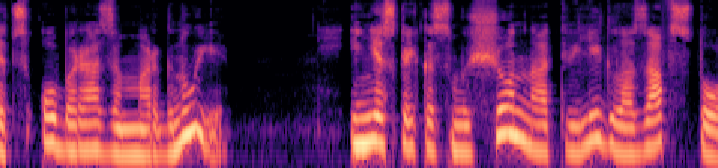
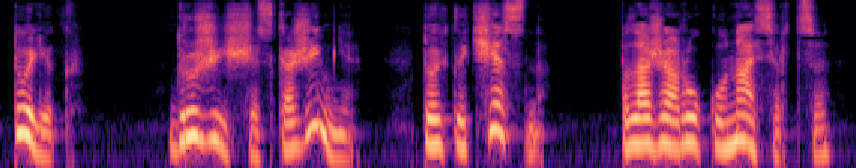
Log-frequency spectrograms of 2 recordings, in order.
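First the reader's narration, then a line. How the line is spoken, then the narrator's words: Anxious whisper. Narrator (Russian): с тревогой прошептал Владимир Владимирович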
